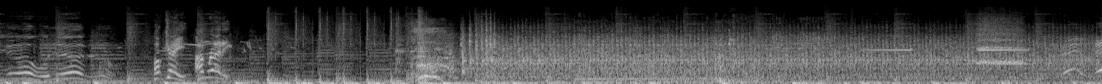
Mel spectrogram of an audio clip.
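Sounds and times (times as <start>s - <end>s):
engine running steadily: 3.0s - 11.0s.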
